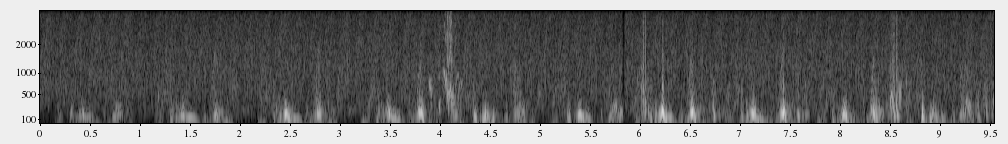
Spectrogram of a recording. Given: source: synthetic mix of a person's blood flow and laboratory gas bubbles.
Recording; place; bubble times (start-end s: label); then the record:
Doppler ultrasound of blood flow; precordium
3.87-4.24 s: bubbles
5.79-5.85 s: bubbles
6.00-6.14 s: bubbles
6.69-6.87 s: bubbles
7.56-7.71 s: bubbles
8.32-8.71 s: bubbles
9.35-9.55 s: bubbles
From the record:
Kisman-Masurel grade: 122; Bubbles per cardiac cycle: 1 to 2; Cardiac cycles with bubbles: 10 to 50%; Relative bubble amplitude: moderate (0.250 to 0.450); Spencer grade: 2 (many but less than half of the cardiac periods contain bubble signals, singularly or in groups); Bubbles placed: anywhere in the cardiac cycle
